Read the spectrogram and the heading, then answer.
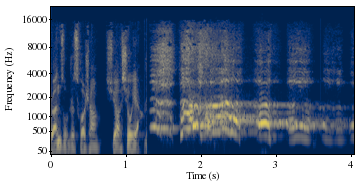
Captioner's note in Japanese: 痛がる声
